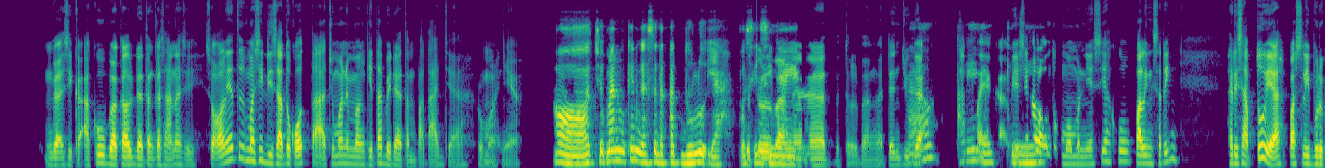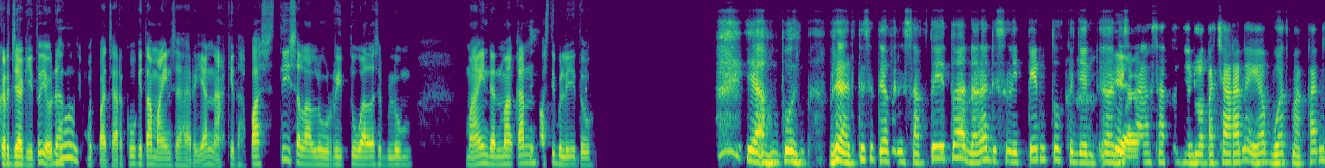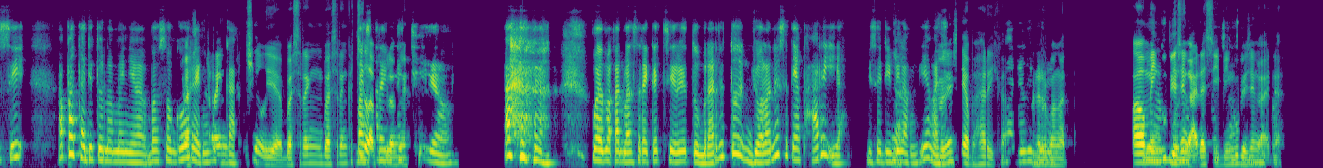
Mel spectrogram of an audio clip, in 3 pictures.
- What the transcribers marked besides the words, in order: other noise; unintelligible speech; unintelligible speech; chuckle; unintelligible speech
- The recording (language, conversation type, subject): Indonesian, podcast, Ceritakan makanan favoritmu waktu kecil, dong?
